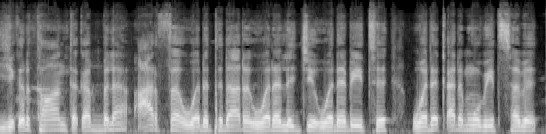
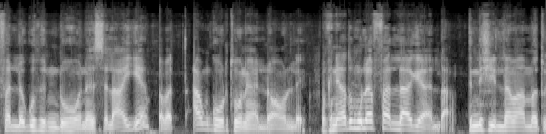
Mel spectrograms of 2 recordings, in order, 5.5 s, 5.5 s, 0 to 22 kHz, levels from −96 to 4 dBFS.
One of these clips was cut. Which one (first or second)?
second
